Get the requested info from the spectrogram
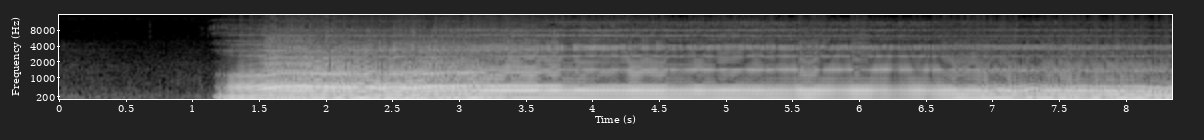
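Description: A man reciting a naat, singing one long held note into a microphone. It begins about a second in and wavers through melodic ornaments along the way.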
